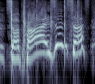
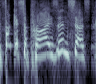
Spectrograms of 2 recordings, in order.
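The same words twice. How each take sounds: First: "Surprise incest." stretched out slow, weight on "incest"; slow emphatic repeat. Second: Said in the usual way. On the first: Real, not acted. Reviewer repeats the twist for emphasis, slowly.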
